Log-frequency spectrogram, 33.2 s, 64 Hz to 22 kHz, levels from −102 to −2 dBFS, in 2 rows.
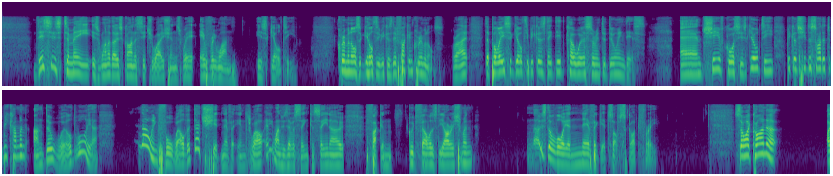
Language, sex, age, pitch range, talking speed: English, male, 50-69, 135-180 Hz, 140 wpm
